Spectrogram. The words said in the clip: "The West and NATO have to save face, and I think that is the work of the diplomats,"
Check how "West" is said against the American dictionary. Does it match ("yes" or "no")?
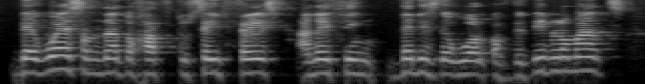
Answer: no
